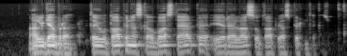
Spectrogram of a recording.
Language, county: Lithuanian, Klaipėda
